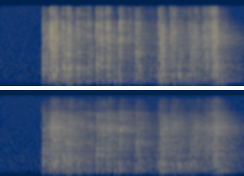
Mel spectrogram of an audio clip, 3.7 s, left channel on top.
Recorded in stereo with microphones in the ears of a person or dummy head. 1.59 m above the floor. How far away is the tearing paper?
About 1.3 m.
